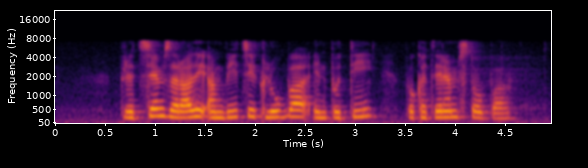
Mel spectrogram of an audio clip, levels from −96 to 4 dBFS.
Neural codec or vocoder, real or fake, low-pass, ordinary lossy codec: none; real; 7.2 kHz; none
